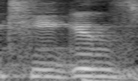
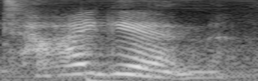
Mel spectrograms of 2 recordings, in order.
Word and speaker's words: Teigen: believe it or not chrissy teigen's name is not chrissy teigen it's chrissy tygan oops but like everybody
